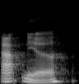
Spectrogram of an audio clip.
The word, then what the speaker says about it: Apnea: absorption lines which is of from your album apnea I I guess that's how we pronounce it in the yeah that's correct and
